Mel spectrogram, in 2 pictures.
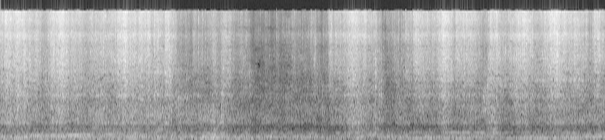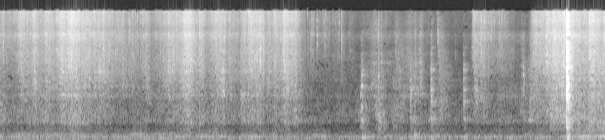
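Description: Banana leaves and disposable plastic gloves rustling and crinkling, with a spoon scraping in a steel bowl, as grated taro mixture is scooped onto the leaves for wrapping. A sharp click near the end.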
